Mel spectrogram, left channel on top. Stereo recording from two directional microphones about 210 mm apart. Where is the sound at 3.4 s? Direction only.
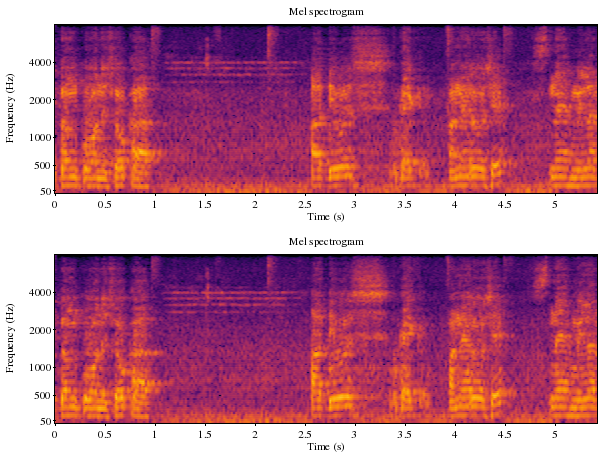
40° left (ahead or behind).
